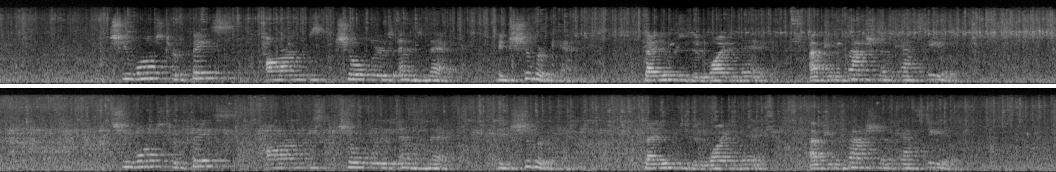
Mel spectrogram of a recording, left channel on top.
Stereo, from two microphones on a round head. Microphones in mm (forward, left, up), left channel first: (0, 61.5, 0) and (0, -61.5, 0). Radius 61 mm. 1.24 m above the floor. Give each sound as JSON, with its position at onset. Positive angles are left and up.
{"t": 1.1, "sound": "a woman speaking", "side_deg": 45, "distance_m": 3.0}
